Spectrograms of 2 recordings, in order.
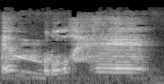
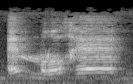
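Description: First: The final ha is overly thinned, almost tilted. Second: The final ha is plain and natural. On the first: The speaker calls it wrong. "ده تكلف" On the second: The speaker calls it right. "دي تمام"

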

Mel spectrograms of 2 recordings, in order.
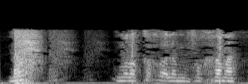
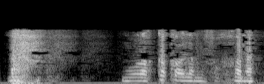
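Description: No difference in how they are said.

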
